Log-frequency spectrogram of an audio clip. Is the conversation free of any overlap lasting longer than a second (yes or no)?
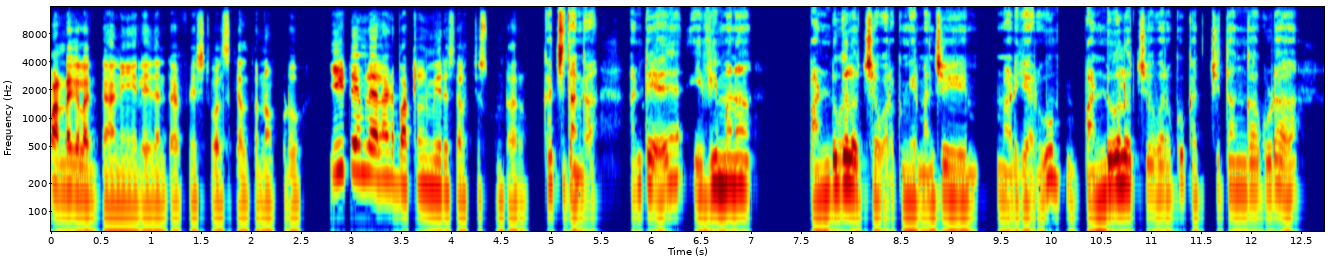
yes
